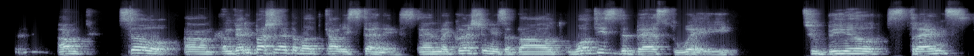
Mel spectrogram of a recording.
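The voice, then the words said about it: Italian accent. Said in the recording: “What part of Italy are you from? ... Milan ... I keep the accent, as you can hear.”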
